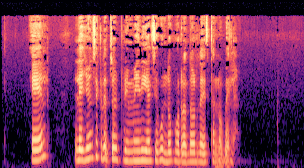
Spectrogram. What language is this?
Spanish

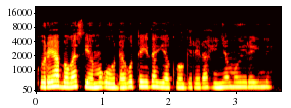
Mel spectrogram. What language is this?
Kikuyu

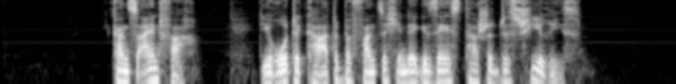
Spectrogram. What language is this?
German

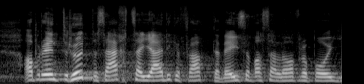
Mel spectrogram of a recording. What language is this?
Swiss German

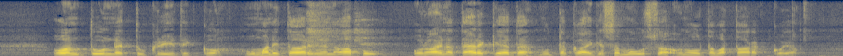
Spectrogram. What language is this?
Finnish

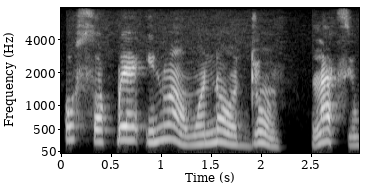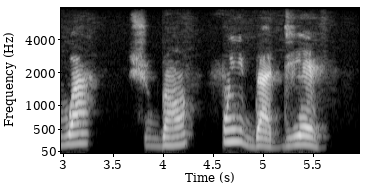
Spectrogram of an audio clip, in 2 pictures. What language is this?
Yoruba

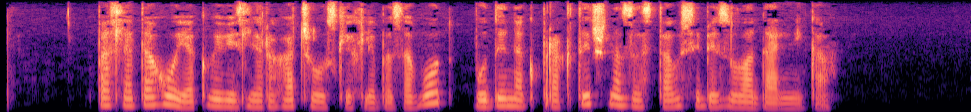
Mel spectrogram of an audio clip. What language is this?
Belarusian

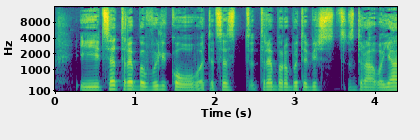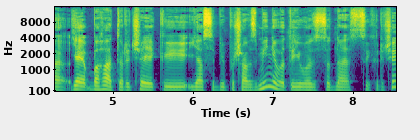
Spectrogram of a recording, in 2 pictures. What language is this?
Ukrainian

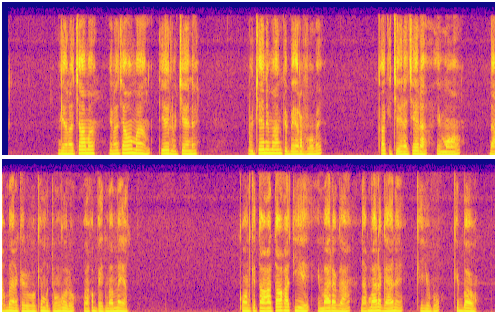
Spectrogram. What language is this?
Acoli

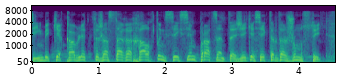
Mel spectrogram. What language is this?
Kazakh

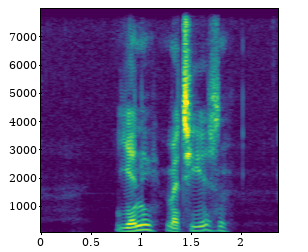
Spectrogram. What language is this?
Danish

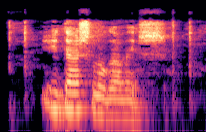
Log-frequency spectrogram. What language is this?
Mari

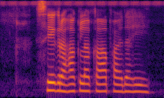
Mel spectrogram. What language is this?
Chhattisgarhi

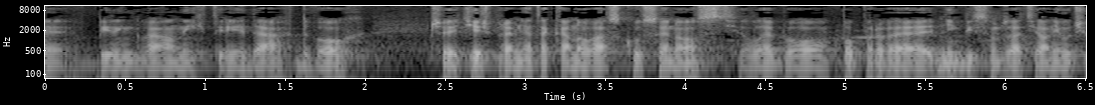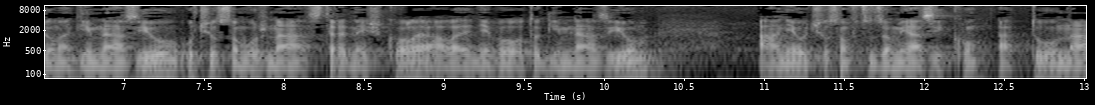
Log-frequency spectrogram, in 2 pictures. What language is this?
Slovak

